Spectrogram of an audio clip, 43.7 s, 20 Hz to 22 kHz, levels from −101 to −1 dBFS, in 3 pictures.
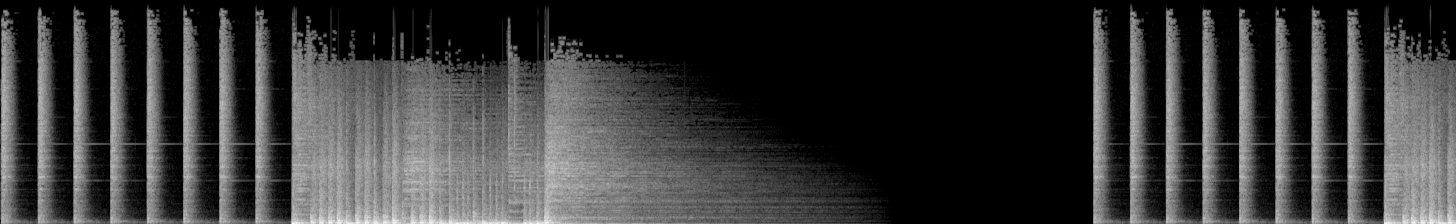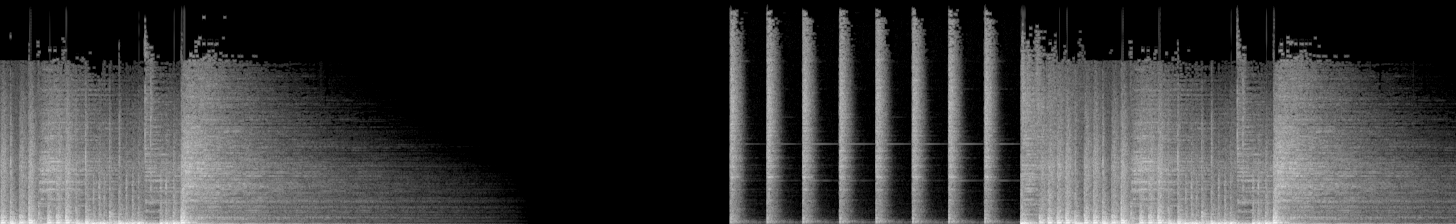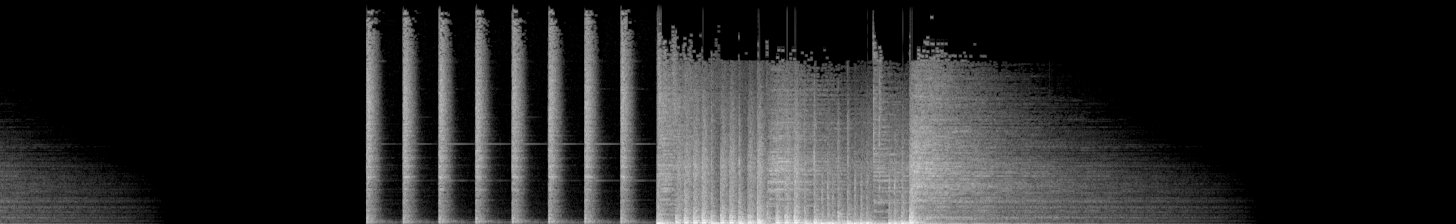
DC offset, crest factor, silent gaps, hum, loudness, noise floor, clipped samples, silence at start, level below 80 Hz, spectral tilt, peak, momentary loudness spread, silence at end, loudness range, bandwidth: under 0.1%; 18 dB; 8.95-10.94 s, 19.87-21.86 s, 30.79-32.78 s; none; -16 LUFS; under -90 dBFS; under 0.1%; 0 s; -28 dBFS; -5 dB/octave; 0 dBFS; 13 LU; 4.45 s; 16 LU; over 20 kHz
